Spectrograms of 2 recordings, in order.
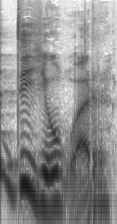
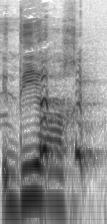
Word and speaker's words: Dior: Notera uttalet, kära lyssnare. Inte Dior, utan Dior.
